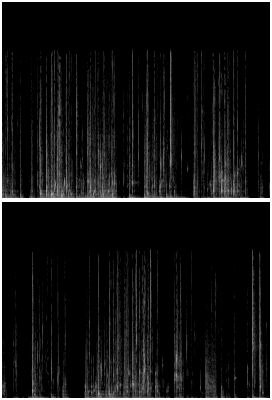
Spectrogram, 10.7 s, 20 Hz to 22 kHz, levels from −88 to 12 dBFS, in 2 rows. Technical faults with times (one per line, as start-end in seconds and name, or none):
1.26 audio missing between chunks
3.01 audio missing between chunks
4.76 audio missing between chunks
6.51 audio missing between chunks
8.26 audio missing between chunks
